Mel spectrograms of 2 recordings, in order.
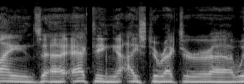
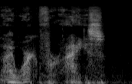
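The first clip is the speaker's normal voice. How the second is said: whispered mutter, hushed, barely voiced; 4 semitones lower, 14 dB quieter than usual. Retelling an ICE agent in civilian clothes answering what he does, hushed under his breath. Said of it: "he hushed under his under his breath".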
